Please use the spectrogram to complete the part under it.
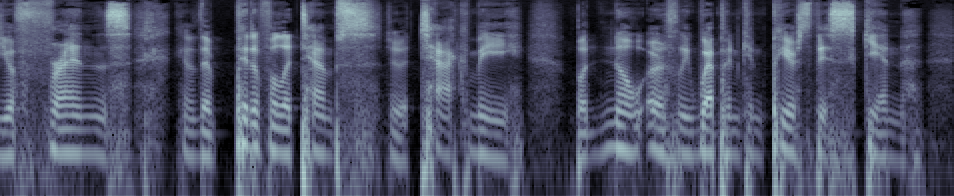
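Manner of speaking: contemptuous, sneering villain voice. A game master voices an enemy who sneers at the players, sneering. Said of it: "He sneers at you and he says".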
